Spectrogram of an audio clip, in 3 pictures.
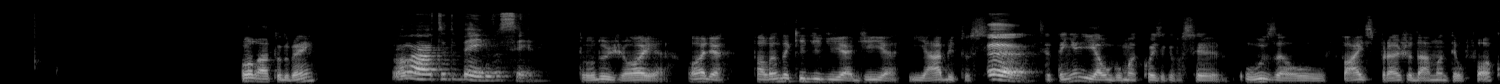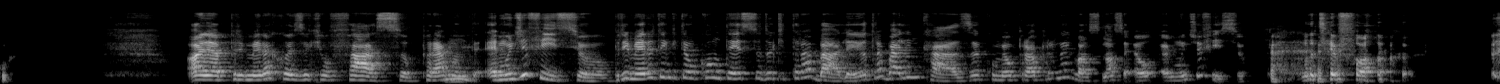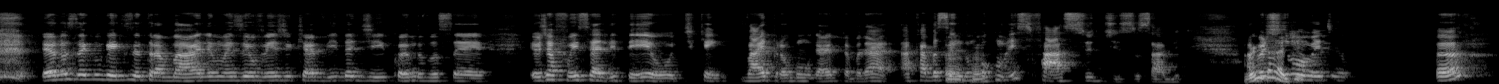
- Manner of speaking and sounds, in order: tapping; static; other background noise; laugh; laughing while speaking: "manter foco"
- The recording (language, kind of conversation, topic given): Portuguese, unstructured, Você tem algum hábito que ajuda a manter o foco?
